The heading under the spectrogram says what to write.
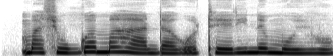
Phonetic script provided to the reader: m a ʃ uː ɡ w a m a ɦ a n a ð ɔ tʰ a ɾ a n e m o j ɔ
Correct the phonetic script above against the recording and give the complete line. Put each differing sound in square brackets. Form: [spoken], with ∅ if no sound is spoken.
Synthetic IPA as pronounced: m a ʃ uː ɡ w a m a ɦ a [d] a [ɣ] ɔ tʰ [e] ɾ [i] n e m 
